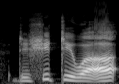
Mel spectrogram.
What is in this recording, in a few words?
"diSItiwa7a" I Went Down, Washo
